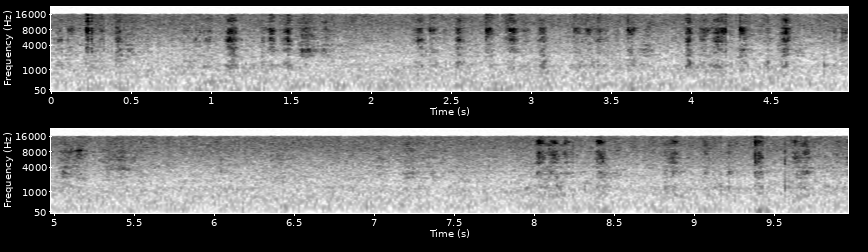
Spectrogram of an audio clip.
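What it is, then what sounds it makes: Paper notebook, pencil writing. A pencil writes Korean handwriting on an open lined paper notebook, its graphite scratching softly across the page. Bright, brief scratchy strokes come in irregular clusters over a quiet, steady low background, with a short pause in the middle before the strokes resume.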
